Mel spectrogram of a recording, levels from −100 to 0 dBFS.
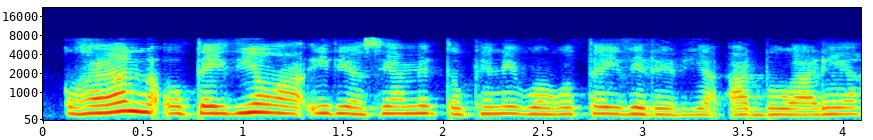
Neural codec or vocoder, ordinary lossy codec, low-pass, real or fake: codec, 16 kHz, 1.1 kbps, Voila-Tokenizer; none; 7.2 kHz; fake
